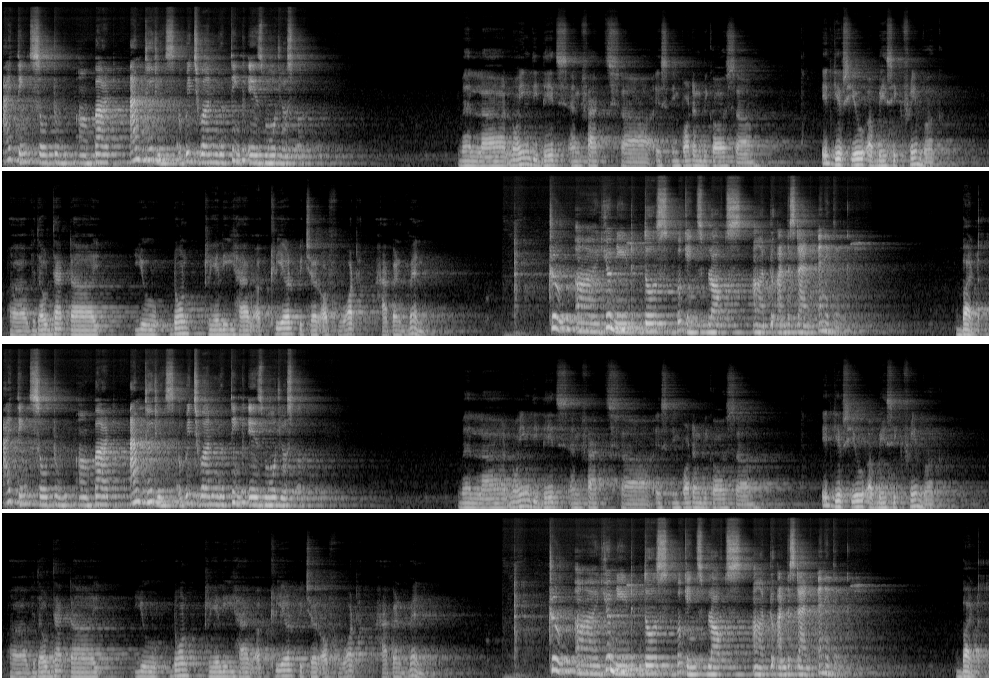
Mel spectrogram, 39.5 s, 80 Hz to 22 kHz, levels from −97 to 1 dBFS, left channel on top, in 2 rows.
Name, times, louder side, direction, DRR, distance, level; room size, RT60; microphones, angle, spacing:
voice 1, 0.0-6.1 30.0-30.1 30.7-37.0, equal, 10° right, 2 dB, 1.7 m, -27 dB
voice 2, 9.1-15.1 16.4-18.7 19.9-21.7 22.4-23.5 23.8-26.9 27.2-28.2 38.8-39.3, left 3 dB, 25° left, 7 dB, 0.6 m, -30 dB
30.0 x 16.5 x 7.9 m, 2.8 s
head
